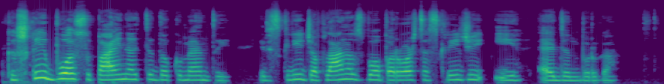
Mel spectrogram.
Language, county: Lithuanian, Vilnius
